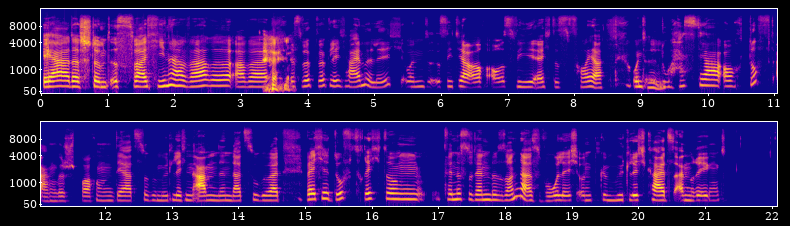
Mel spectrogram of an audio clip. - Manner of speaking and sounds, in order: laugh; other background noise
- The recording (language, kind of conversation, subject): German, podcast, Wie gestaltest du einen gemütlichen Abend zu Hause?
